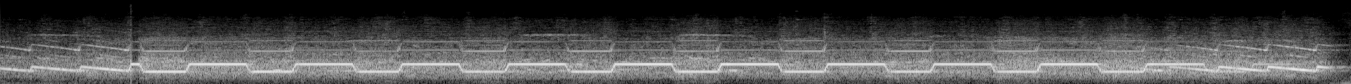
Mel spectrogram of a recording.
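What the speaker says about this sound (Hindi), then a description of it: "इस भीड़ में सोचिए जब एम्बुलेंस आ गई" A loud two-tone ambulance siren alternates steadily between high and low pitches as it passes through the crowd at the Jagannath Rath Yatra in Puri, continuous and close, with no talking, cutting off abruptly at the end.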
